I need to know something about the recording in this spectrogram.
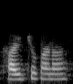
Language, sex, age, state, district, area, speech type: Odia, female, 18-30, Odisha, Sambalpur, rural, conversation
